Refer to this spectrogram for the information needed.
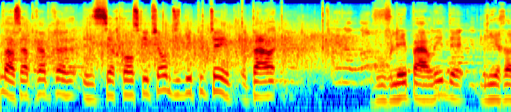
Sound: applause

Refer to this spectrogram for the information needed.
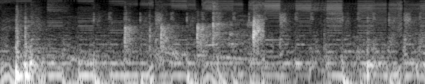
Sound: clapping

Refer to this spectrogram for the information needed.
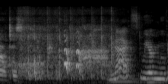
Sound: clapping; laughter

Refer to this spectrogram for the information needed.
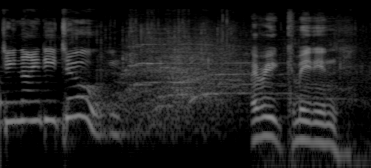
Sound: cheering

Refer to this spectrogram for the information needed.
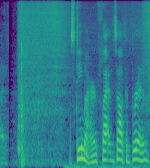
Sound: sizzling

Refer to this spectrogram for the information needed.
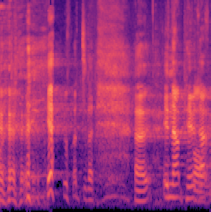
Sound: laughing

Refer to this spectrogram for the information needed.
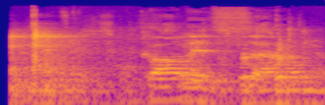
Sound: gavel banging

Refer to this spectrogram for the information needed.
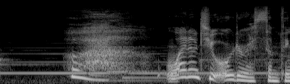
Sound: yawn

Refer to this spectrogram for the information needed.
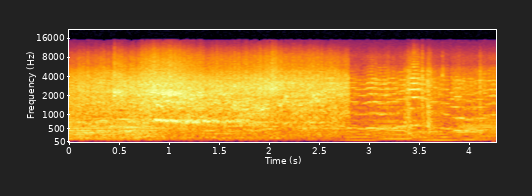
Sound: brakes squealing

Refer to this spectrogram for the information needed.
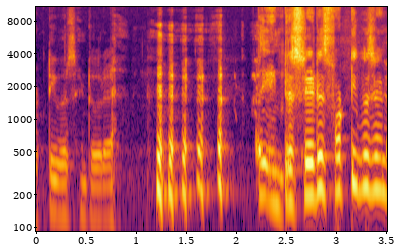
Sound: laughing

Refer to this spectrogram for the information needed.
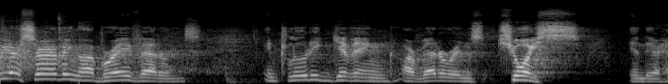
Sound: applause

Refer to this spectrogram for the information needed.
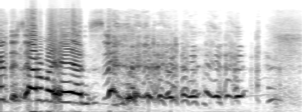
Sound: everyone laughs

